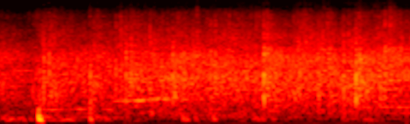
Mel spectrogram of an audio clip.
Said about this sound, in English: Let's stand to our feet and clap our hands and give God great praise. Come on, let's praise Him.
